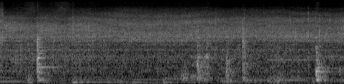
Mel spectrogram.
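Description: Meat seasoned with salt and pepper stir-fries in a pan with a steady, even sizzle. Faint scrapes and clacks of stirring sound through it, and no one speaks.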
